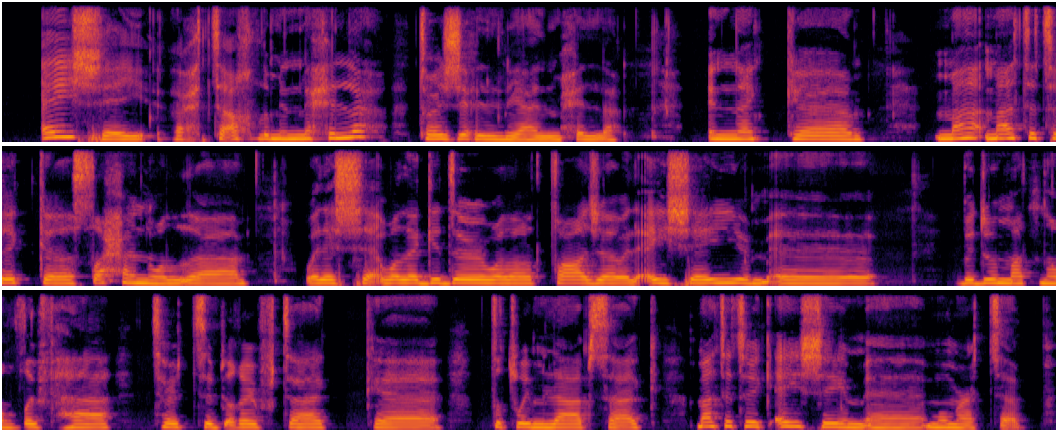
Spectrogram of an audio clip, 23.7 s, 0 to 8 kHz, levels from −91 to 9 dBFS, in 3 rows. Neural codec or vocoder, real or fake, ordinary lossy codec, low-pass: none; real; none; none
